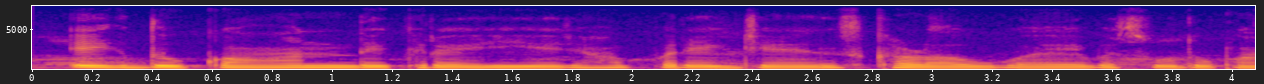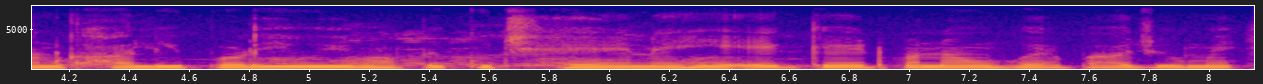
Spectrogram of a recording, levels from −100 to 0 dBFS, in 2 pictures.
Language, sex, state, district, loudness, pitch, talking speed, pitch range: Angika, female, Bihar, Supaul, -22 LUFS, 215 Hz, 220 wpm, 210-220 Hz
